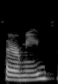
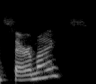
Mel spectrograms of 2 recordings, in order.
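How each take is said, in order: First: "ceramides" ending in a long-e "meedz"; pronunciation with "-meeds". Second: "ceramides" ending in a long-i "mydz"; pronunciation with "-mides". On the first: Unsure of the ingredient's name, offering "ceramides" pronounced with "-meedz". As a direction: say "ceramides" as SERR-uh-meedz, rhyming with "needs". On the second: Offering one way to say the skincare ingredient, "ceramides" pronounced with "-mydz". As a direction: say "ceramides" as SERR-uh-mydz, rhyming with "tides". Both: Shown as a demonstration. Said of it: "however you pronounce it".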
